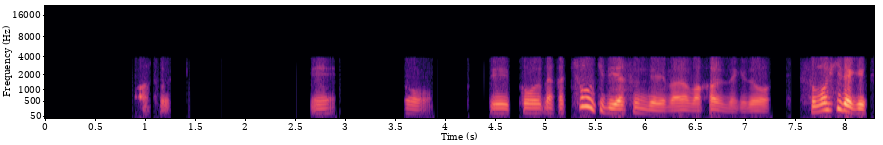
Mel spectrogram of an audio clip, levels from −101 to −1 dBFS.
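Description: Speech runs through G.726 ADPCM coding for its whole length. Each sample is sent as a few bits of difference from an adaptive prediction. With so few bits, the quantisation error sits on the signal as a plainly audible, harsh, rasping hiss that rises and falls with the speech level, a coarseness that fits 24 kbit/s. The band is telephone-limited to 250 Hz to 3.4 kHz, with nothing above 3.9 kHz.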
